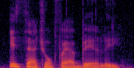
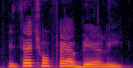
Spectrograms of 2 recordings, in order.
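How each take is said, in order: First: Said in the usual way. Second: Higher, louder cooing at the cat; baby talk to pet. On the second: Acted. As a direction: coo it like talking to a chubby pet. Talking baby talk to her cat.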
